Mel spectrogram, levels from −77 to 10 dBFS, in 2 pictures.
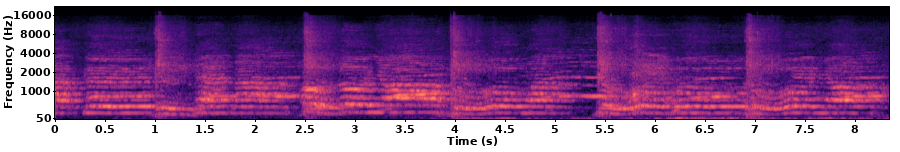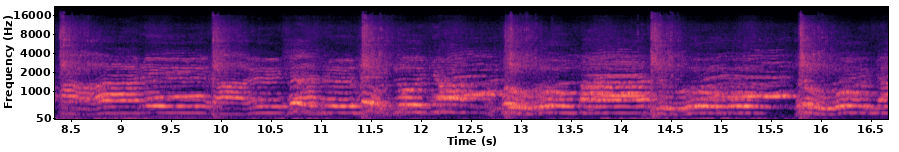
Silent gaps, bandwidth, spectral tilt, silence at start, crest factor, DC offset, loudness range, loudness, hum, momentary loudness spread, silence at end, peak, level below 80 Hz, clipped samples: none; 18 kHz; -2.5 dB/octave; 0 s; 16 dB; under 0.1%; 3 LU; -19 LUFS; none; 5 LU; 0 s; -2 dBFS; -48 dBFS; under 0.1%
